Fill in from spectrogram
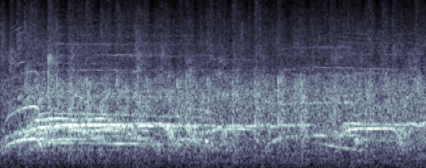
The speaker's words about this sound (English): Give a big round of applause for the one and only Maz Jobrani.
